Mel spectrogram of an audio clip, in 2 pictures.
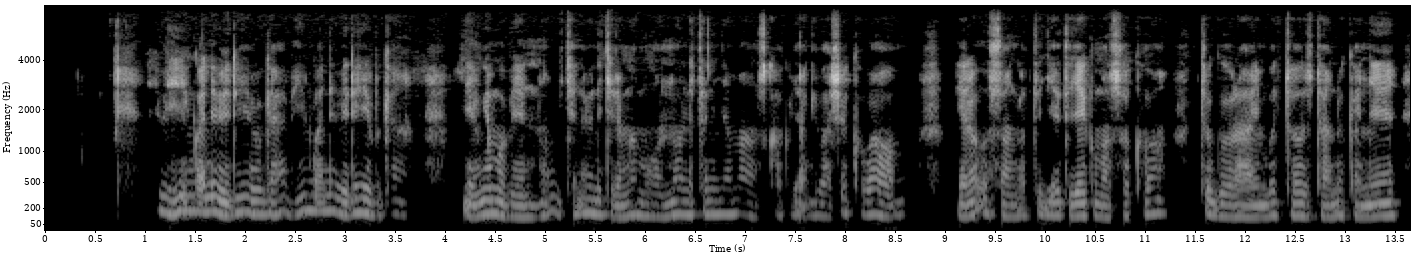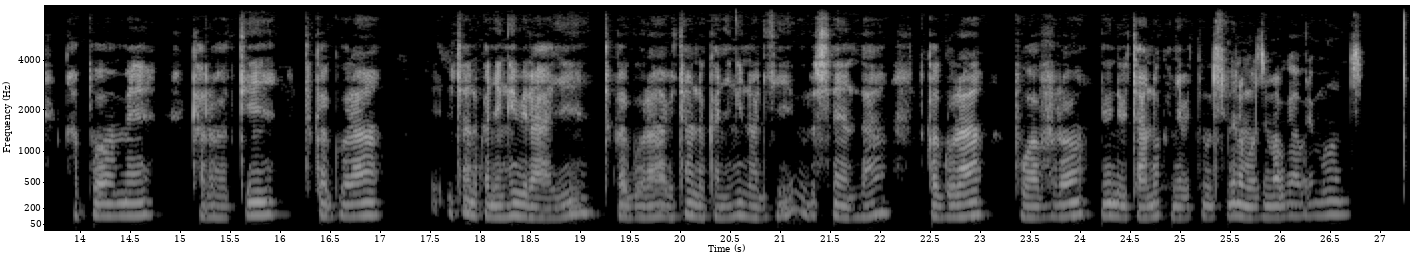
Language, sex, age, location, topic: Kinyarwanda, male, 25-35, Nyagatare, agriculture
